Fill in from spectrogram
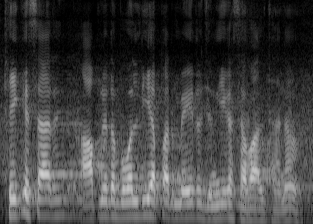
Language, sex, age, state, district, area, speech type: Hindi, male, 45-60, Madhya Pradesh, Hoshangabad, urban, spontaneous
